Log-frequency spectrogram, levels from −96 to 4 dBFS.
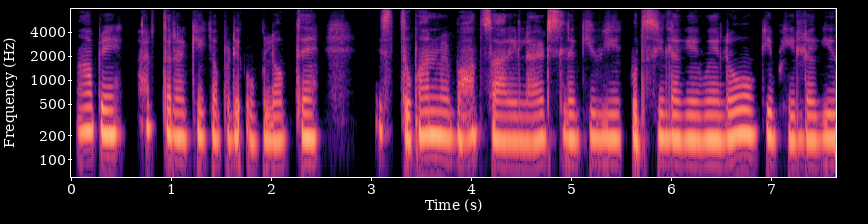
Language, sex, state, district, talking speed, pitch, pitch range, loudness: Hindi, female, Uttar Pradesh, Etah, 195 wpm, 190 Hz, 180-205 Hz, -22 LUFS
